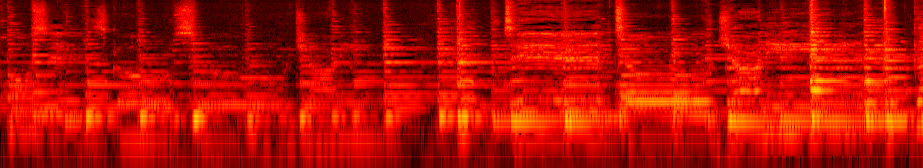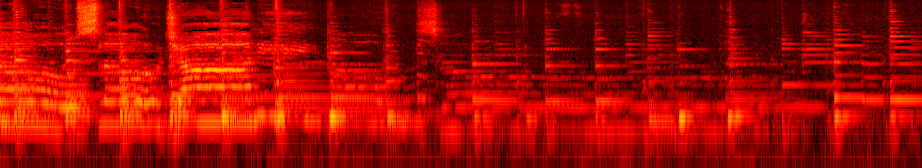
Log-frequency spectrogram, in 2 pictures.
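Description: Ukulele strummed in a steady rhythm, with a man's voice singing long, gliding notes over it through the middle. Near the end the ukulele plays on alone.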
